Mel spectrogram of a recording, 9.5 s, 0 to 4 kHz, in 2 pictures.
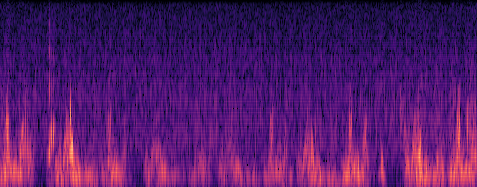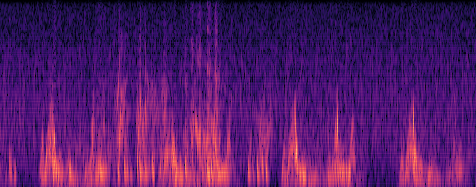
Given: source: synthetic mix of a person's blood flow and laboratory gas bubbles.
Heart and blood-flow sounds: Doppler ultrasound of blood flow; precordium
0.00-0.12 s: bubbles
0.23-0.37 s: bubbles
0.46-0.62 s: bubbles
3.78-3.88 s: bubbles
3.97-4.58 s: bubbles
4.64-4.78 s: bubbles
4.85-4.95 s: bubbles
5.43-5.59 s: bubbles
5.72-5.83 s: bubbles
5.89-6.46 s: bubbles
6.58-7.11 s: bubbles
7.21-7.50 s: bubbles
From the record:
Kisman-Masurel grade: 332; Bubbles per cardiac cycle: rolling drumbeat, 9 or more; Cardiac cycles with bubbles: 50 to 99%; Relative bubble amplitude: moderate (0.250 to 0.450); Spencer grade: 3 (all of the cardiac periods contain showers or single bubble signals, but not dominating or overriding the cardiac motion signals); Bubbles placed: only in the low amplitude regions of the cardiac cycle

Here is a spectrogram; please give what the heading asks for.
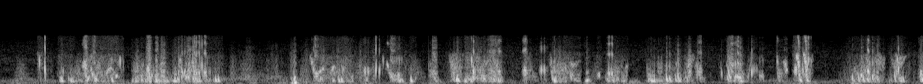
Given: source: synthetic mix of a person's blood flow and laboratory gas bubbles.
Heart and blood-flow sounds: Doppler ultrasound of blood flow; subclavian vein
0.37-0.49 s: bubbles
0.57-1.24 s: bubbles
1.31-2.23 s: bubbles
3.09-3.55 s: bubbles
3.62-4.17 s: bubbles
4.29-4.42 s: bubbles
4.49-5.04 s: bubbles
5.21-5.30 s: bubbles
5.38-5.82 s: bubbles
5.84-6.29 s: bubbles
6.45-7.07 s: bubbles
7.18-7.65 s: bubbles
7.76-7.89 s: bubbles
7.92-8.14 s: bubbles
8.49-8.86 s: bubbles
8.91-9.08 s: bubbles
9.18-9.24 s: bubbles
From the record:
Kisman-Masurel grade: 343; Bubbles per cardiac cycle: rolling drumbeat, 9 or more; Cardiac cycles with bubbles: 100%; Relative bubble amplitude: loud (0.450 to 0.775); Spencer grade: 3 (all of the cardiac periods contain showers or single bubble signals, but not dominating or overriding the cardiac motion signals); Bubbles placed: anywhere in the cardiac cycle

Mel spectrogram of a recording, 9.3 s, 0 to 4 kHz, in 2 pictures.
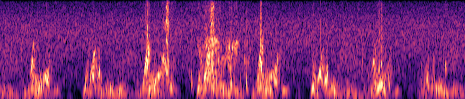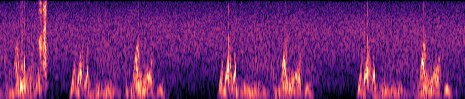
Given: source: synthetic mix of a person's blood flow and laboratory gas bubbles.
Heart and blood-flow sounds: Doppler ultrasound of blood flow; precordium
1.59-1.76 s: bubbles
1.86-2.51 s: bubbles
4.43-4.50 s: bubbles
4.79-5.14 s: bubbles
From the record:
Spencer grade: 2 (many but less than half of the cardiac periods contain bubble signals, singularly or in groups); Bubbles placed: only in the low amplitude regions of the cardiac cycle

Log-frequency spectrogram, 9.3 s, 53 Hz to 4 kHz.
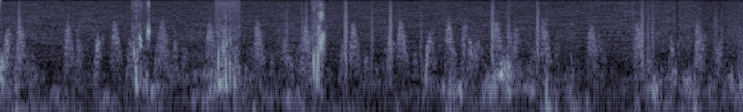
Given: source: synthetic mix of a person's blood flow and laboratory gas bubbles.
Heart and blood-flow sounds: Doppler ultrasound of blood flow; subclavian vein
1.63-1.87 s: bubbles
2.67-3.00 s: bubbles
3.88-4.07 s: bubbles
From the record:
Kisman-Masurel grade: 123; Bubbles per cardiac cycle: 1 to 2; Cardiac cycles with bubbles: 10 to 50%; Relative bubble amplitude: loud (0.450 to 0.775); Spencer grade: 2 (many but less than half of the cardiac periods contain bubble signals, singularly or in groups); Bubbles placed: anywhere in the cardiac cycle

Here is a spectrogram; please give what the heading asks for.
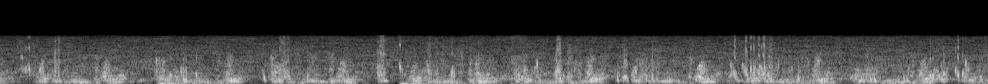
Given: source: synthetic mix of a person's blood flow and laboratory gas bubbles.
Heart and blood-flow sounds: Doppler ultrasound of blood flow; precordium
0.20-0.34 s: bubbles
0.51-0.65 s: bubbles
1.52-2.01 s: bubbles
2.61-2.93 s: bubbles
3.06-3.19 s: bubbles
3.75-3.91 s: bubbles
3.98-4.08 s: bubbles
4.25-4.41 s: bubbles
4.48-4.58 s: bubbles
5.10-5.27 s: bubbles
5.34-5.41 s: bubbles
5.52-5.79 s: bubbles
6.00-6.05 s: bubbles
6.14-6.74 s: bubbles
7.27-8.07 s: bubbles
8.71-8.80 s: bubbles
8.95-9.13 s: bubbles
9.27-9.70 s: bubbles
9.86-9.89 s: bubbles
From the record:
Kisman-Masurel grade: 243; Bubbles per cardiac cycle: several, 3 to 8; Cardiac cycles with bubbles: 100%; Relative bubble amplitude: loud (0.450 to 0.775); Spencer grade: 3 (all of the cardiac periods contain showers or single bubble signals, but not dominating or overriding the cardiac motion signals); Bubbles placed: only in the low amplitude regions of the cardiac cycle

